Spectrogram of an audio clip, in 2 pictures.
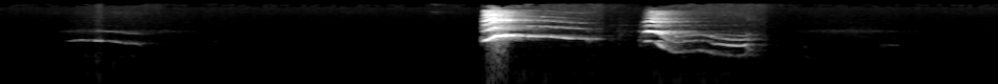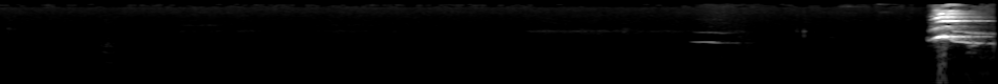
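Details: Three-week-old puppies from a Sitka and Izzi litter, indoors: a faint short whine, then two loud high yelping whines close together, then quiet until one more sharp yelp at the very end.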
